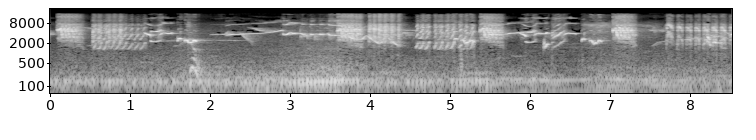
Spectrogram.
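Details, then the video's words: ['Oriental magpie-robin singing in full combat mode and spilling out its repertoire. Buzzy high bursts alternate with clear slurred whistles and quick chips, and the song rarely stops. A steady low hum runs in the background.'] "Kacer full tarung muntah materi"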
